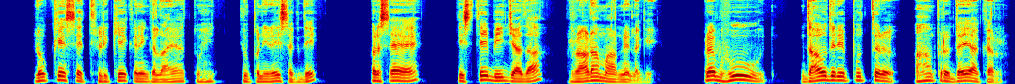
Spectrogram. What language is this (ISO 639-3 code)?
kfs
